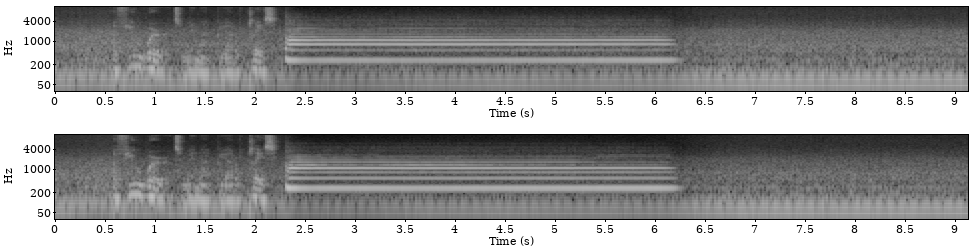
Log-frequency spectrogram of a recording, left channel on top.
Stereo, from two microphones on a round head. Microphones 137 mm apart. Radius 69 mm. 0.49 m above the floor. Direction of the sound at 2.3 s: 30° left (ahead or behind).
